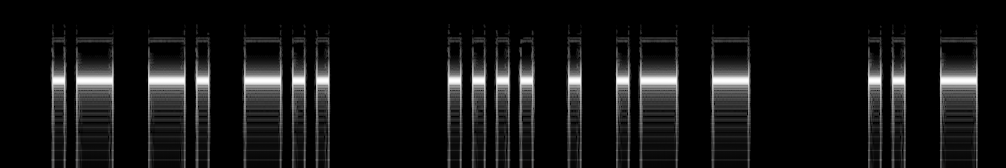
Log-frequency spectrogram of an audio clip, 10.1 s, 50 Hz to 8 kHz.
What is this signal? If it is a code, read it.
Morse code, heard as a keyed tone, about 10 wpm, 700 Hz. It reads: AND HEAT IT
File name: Book One / 01-Chapter 1 - 10 WPM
